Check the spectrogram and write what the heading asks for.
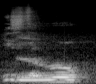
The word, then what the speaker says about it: Laurent: Lauron. Salon. Eve St. Lauron. Laurent. Elor. E. Laurent. Don't be pronouncing the T. Lauron.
